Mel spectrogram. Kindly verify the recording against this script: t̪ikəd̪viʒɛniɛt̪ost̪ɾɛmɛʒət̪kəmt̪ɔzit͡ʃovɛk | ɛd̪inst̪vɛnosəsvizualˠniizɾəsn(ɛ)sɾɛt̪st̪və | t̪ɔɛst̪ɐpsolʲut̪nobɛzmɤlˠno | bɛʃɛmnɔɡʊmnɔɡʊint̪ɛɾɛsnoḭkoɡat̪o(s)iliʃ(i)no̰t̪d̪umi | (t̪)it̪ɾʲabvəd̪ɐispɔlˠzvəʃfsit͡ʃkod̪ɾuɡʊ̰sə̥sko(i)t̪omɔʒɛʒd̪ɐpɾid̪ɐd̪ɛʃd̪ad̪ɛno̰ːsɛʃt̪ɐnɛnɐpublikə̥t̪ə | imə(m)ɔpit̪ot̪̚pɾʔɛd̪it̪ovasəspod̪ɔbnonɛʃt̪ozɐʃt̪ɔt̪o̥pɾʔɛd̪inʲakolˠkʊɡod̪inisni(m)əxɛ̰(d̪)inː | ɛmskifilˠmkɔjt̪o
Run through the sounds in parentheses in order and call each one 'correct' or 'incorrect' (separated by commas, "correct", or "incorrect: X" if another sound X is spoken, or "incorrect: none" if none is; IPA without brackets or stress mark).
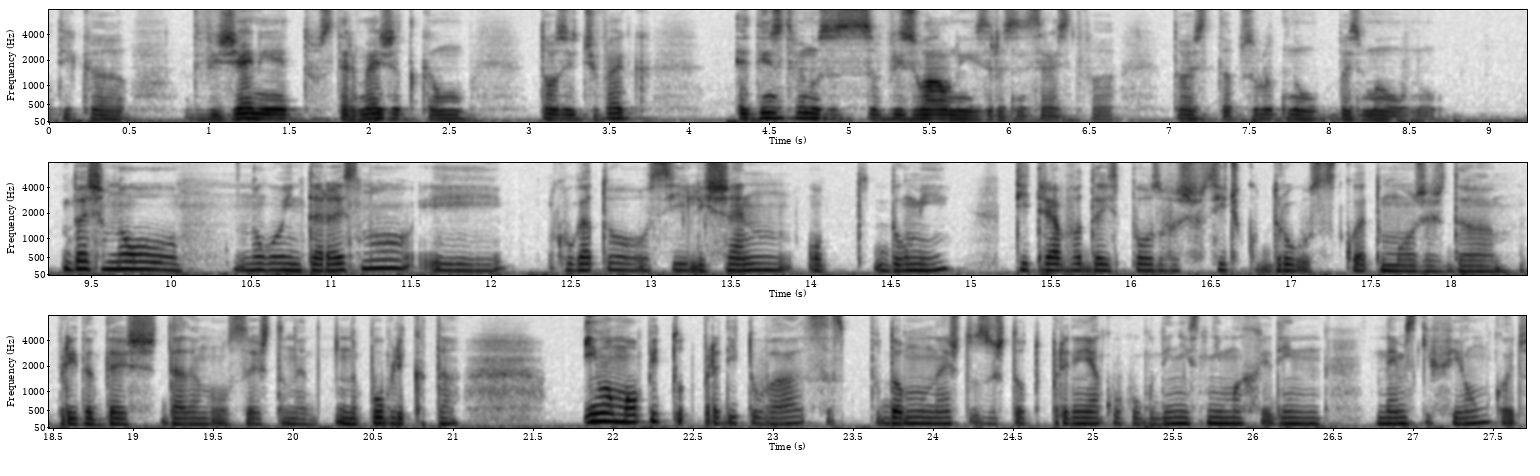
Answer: incorrect: i, correct, incorrect: ɛ, correct, incorrect: ɛ, correct, correct, correct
